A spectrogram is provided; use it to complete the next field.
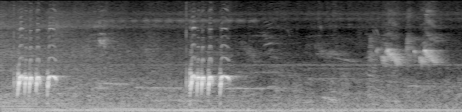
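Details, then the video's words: Local zebra dove in lively 'crystal' voice song, used as a lure to set captive doves singing: two stuttering cooing phrases about two seconds apart, then quiet with faint chirps from other birds near the end. "perkutut lokal gacor suara kristal - pancingan perkutut agar bunyi"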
